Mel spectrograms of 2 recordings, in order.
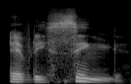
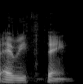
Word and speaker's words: everything: to go through so you don't pronounce a th sound which results in him in Orban Victor saying every sing instead of everything every everything everything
